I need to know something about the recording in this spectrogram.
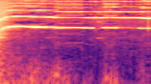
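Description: A voice screaming one long, piercing high note that sweeps up at the start and then holds steady.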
